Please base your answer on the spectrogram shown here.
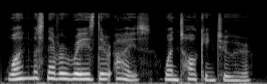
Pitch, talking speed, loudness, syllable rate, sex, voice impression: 235 Hz, 225 wpm, -18 LUFS, 5.8 syllables/s, female, very feminine, slightly adult-like, slightly cute, slightly calm, friendly, slightly kind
